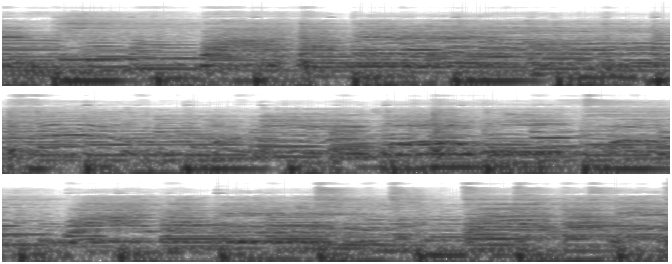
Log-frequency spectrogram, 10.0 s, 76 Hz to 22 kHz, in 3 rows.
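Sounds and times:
live backing band with bass: 0.0 - 10.0
women singing gospel: 0.0 - 10.0.

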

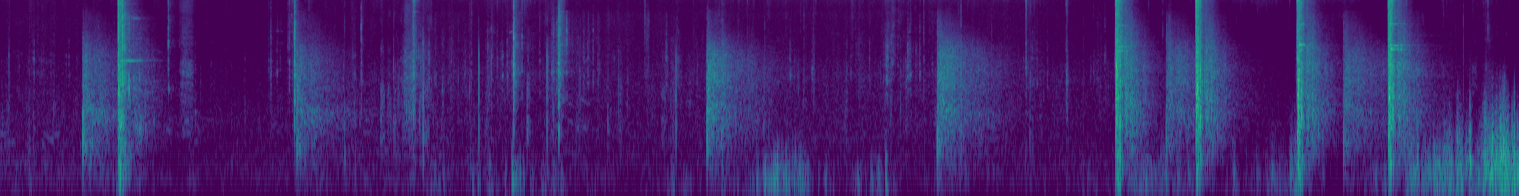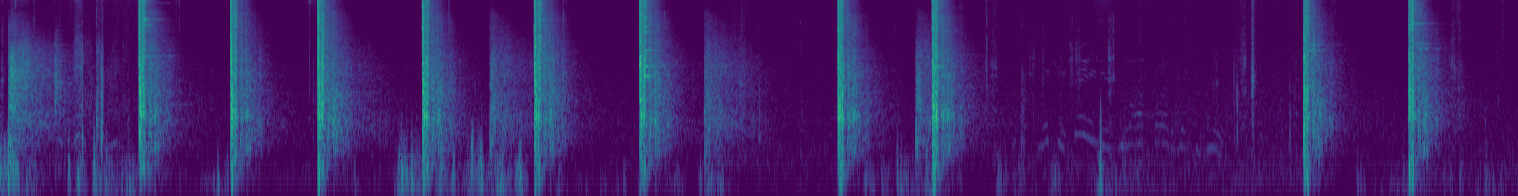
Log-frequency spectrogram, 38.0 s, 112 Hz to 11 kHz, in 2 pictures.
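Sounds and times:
pistol shots with echo: 1.0 - 2.0, 3.6 - 4.3, 8.8 - 9.5, 11.7 - 12.5, 13.9 - 15.5, 16.2 - 17.8, 19.1 - 19.8, 20.7 - 21.2, 21.8 - 23.6, 24.2 - 26.2, 27.0 - 28.3, 29.4 - 31.2, 35.3 - 35.8, 36.6 - 37.1.

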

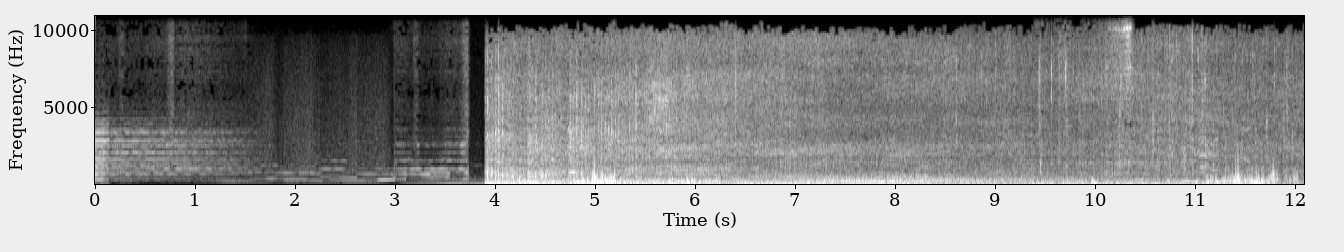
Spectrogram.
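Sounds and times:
car engine rumbling: 3.9 - 12.0.

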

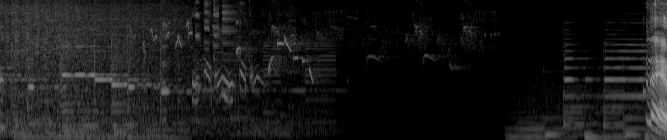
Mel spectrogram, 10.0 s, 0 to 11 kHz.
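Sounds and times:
light background music: 0.0 - 4.3, 7.6 - 10.0
birds chirping: 0.0 - 7.6.

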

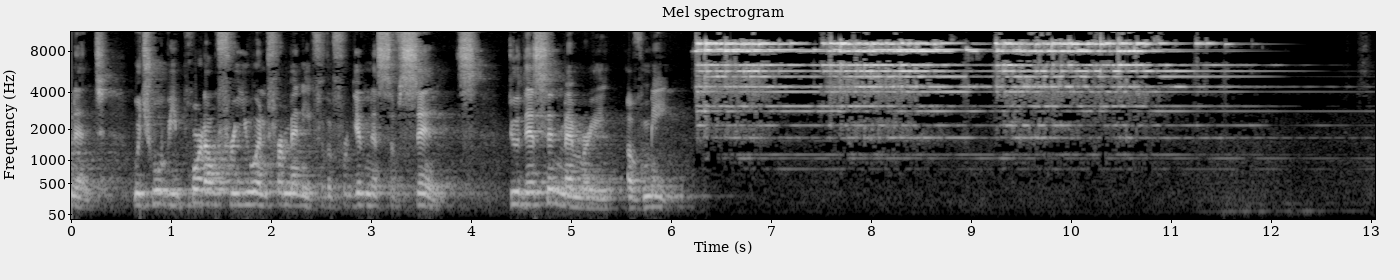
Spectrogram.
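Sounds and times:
altar bells jangling: 6.2 - 13.0.

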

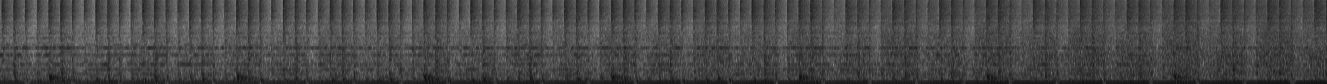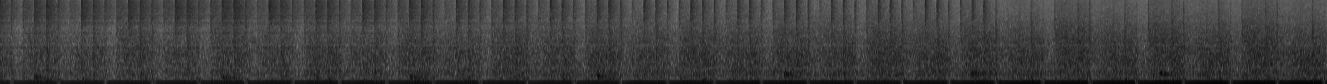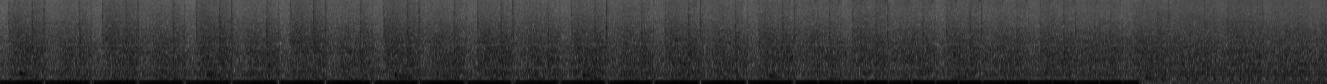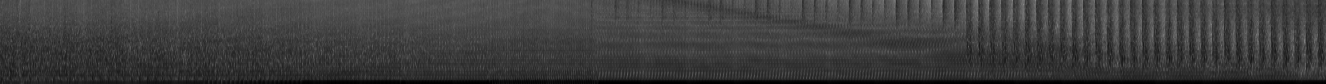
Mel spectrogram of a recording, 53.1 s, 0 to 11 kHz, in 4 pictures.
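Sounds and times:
bass line: 0.0 - 53.0
layered synth tones: 0.0 - 53.0
techno kick drum: 0.0 - 53.0.

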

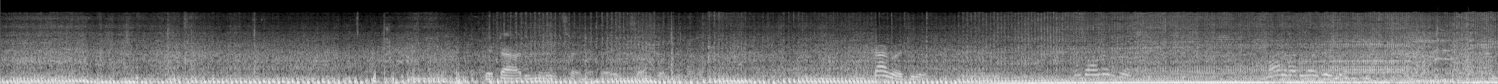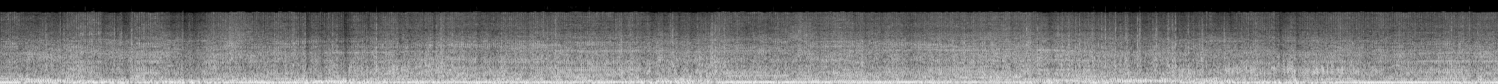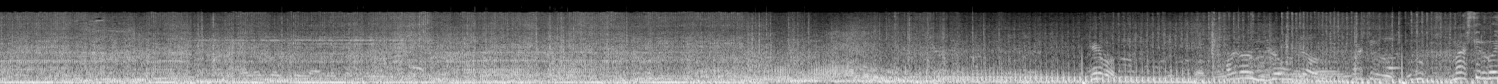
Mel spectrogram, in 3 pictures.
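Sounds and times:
motorcycle engine running: 0.0 - 44.9.

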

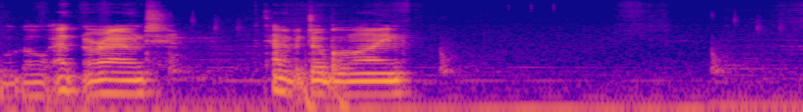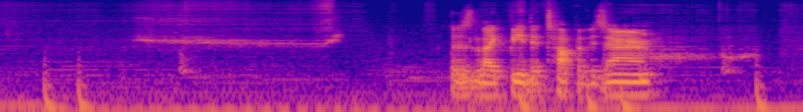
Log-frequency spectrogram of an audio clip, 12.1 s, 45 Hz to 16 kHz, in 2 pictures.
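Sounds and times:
marker squeaking on paper: 10.9 - 12.0.

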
